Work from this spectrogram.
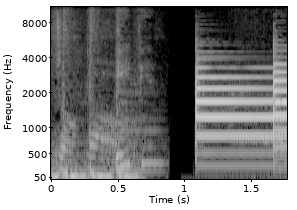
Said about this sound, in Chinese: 新年的钟声已经敲响，新年的日历已经翻开。二零一四已成过往，二零一五崭新开启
